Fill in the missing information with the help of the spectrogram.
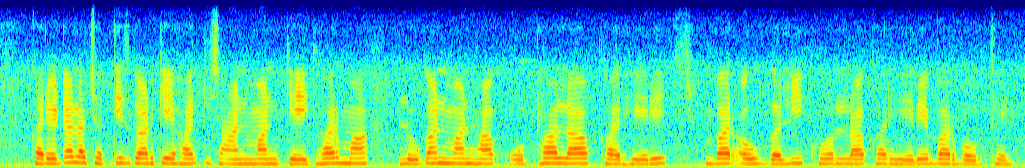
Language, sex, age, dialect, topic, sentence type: Chhattisgarhi, female, 18-24, Western/Budati/Khatahi, agriculture, statement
